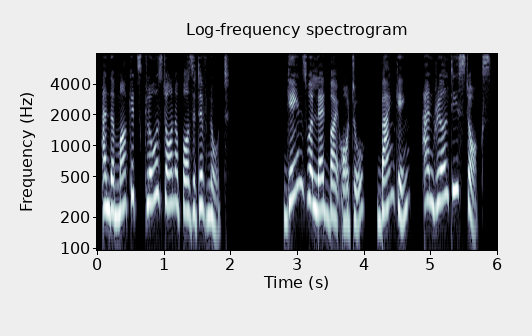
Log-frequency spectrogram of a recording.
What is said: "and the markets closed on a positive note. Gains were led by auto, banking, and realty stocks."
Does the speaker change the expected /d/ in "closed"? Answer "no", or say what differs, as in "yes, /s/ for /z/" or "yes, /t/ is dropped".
no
